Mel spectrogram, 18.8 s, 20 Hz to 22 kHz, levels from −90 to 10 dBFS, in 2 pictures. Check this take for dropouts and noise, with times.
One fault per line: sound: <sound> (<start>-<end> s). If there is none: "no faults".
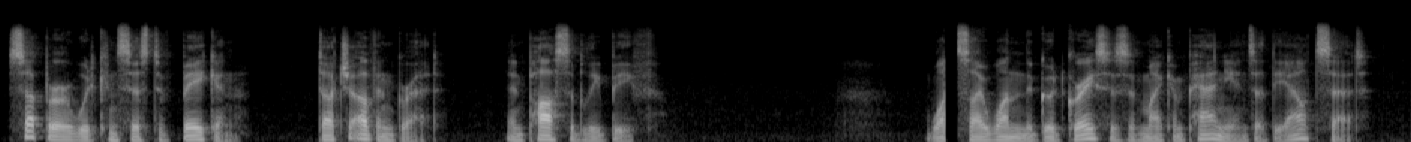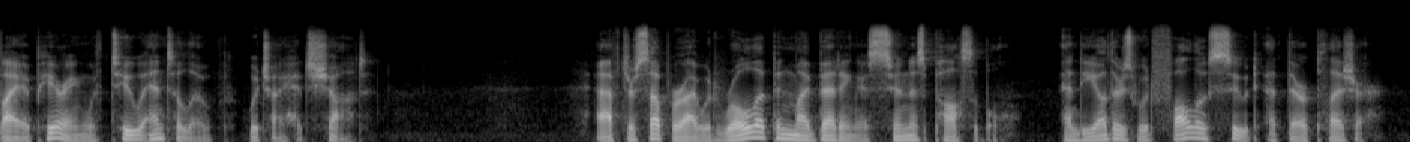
sound: dropout (6.3-6.4 s)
